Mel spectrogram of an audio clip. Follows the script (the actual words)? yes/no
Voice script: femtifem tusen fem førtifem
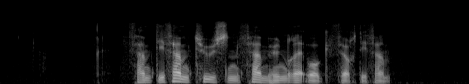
no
